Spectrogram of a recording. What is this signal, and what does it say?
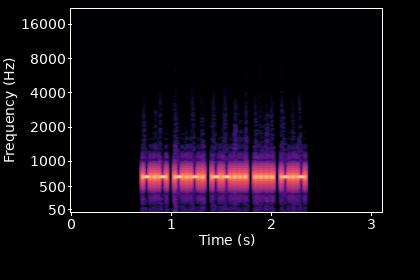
Morse code, heard as a keyed tone, about 43 wpm, 700 Hz. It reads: KC7HK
